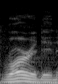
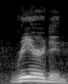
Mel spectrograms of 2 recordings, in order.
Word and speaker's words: Reirden: I was interviewing coach Roridan. I I don't know if I pronounced that right. Sorry if I rearen. Thank you, Reirden.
